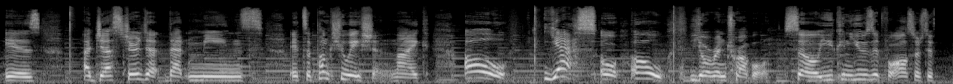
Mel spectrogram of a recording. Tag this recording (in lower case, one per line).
people finger snapping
